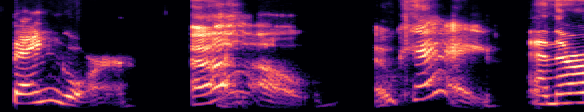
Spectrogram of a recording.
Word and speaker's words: Bangor: People that say Bangor or something instead of that drives Bangor. me crazy. And what is it? It's Bangor.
